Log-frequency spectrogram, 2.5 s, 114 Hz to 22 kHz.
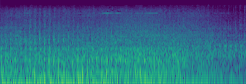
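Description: AH-64 Apache attack helicopter running on the ground, its rotor and engines making a steady noise that eases slightly near the end.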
